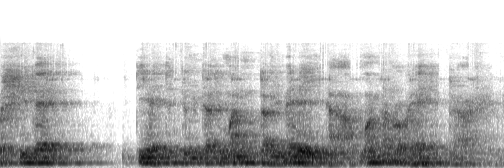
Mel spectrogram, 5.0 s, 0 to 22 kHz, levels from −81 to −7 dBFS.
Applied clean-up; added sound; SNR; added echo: neural separator model SepFormer DNS4.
